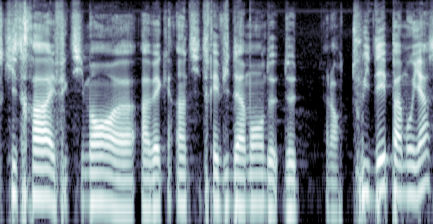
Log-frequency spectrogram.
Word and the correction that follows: Twende Pamoja: c'est ça, euh, Vincent Oui, Twendy Pamoja. Twendy Pamoja, toujours mon problème de, de prononciation.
